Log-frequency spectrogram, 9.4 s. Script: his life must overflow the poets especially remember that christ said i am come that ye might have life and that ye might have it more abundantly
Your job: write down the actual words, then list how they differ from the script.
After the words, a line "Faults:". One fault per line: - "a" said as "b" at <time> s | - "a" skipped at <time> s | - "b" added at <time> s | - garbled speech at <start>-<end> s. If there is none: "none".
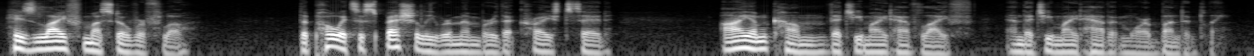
his life must overflow the poets especially remember that christ said i am come that ye might have life and that ye might have it more abundantly
Faults:
none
